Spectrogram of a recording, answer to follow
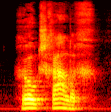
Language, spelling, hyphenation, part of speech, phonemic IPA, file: Dutch, grootschalig, groot‧scha‧lig, adjective, /ˌɣroːtˈsxaː.ləx/, Nl-grootschalig.ogg
- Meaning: large-scale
